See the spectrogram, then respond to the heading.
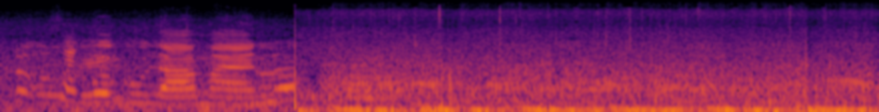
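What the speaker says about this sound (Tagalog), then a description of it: "buhos ng malakas na ulan" Steady heavy rain hisses and patters on a surface at an outdoor food festival in Toronto, with voices and a brief tonal sound at the start before the downpour dominates.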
